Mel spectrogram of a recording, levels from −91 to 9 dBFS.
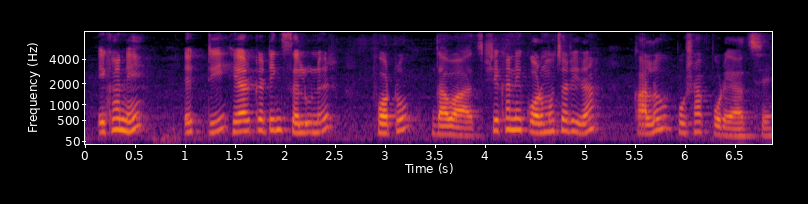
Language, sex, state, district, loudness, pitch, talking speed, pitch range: Bengali, female, West Bengal, Purulia, -25 LUFS, 230 Hz, 120 wpm, 205-265 Hz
